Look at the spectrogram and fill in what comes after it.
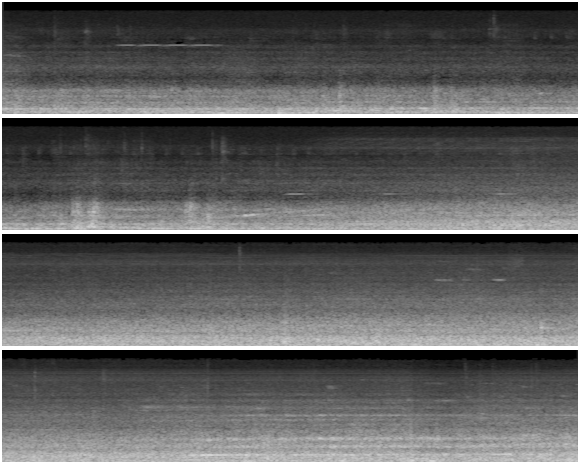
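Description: Queensland Rail electric suburban train running, heard from inside the carriage: a steady rumble of wheels on track, with a steady whine joining in near the end.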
